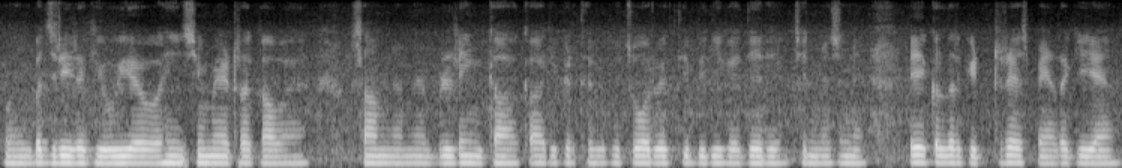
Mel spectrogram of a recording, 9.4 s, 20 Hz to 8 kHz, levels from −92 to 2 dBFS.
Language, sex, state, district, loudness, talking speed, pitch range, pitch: Hindi, male, Rajasthan, Bikaner, -16 LUFS, 220 wpm, 120-125 Hz, 120 Hz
